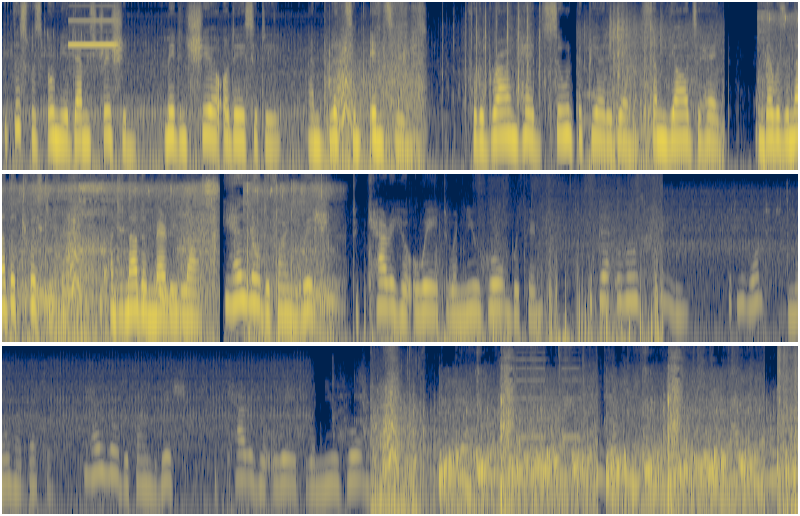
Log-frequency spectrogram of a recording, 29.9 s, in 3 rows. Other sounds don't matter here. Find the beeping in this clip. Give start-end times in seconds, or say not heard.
0.8-1.5, 26.3-27.2.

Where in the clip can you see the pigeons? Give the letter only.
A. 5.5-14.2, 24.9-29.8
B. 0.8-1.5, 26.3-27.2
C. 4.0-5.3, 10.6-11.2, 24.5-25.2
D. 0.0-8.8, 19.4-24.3
A.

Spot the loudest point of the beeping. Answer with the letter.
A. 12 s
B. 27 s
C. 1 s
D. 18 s
C.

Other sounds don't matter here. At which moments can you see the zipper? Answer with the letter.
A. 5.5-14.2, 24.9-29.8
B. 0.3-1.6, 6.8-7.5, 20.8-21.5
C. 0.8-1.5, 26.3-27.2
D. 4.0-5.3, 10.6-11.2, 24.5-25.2
D.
